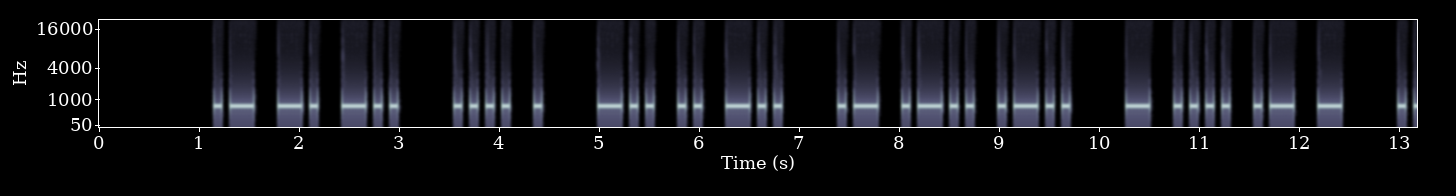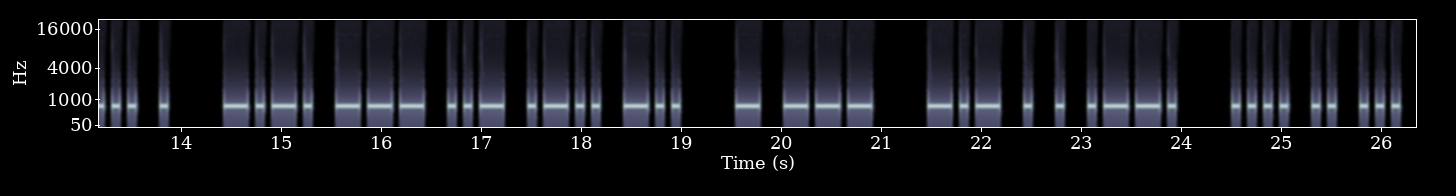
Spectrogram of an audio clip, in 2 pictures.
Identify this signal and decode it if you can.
Morse code, heard as a keyed tone, about 15 wpm, 700 Hz. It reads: AND HE DID ALL THAT HE COULD TO KEEP HIS
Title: Sentences from Top 1500 Words 15wpm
